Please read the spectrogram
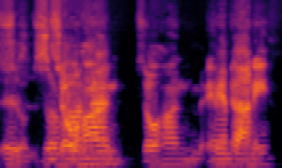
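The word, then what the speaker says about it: Zohran Mamdani: Yeah, it's Zohan Mamdani.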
